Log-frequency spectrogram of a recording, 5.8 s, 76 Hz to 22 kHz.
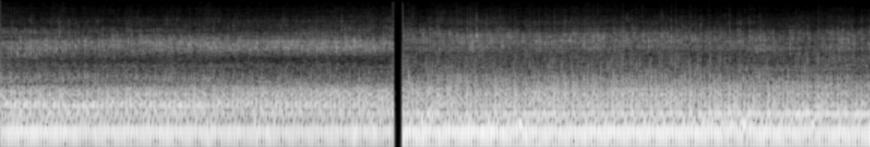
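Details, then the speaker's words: Restored 1935 Stancraft race boat inboard, the oldest known surviving Stancraft, with race intake manifolds that hold a high idle of about 2,000 rpm; fast, even burble at steady high idle with no misses, knocks or rattles. Normal high idle. "That one being a race boat, we're gonna have to actually paddle it out a little bit because it sits at about 2,000 RPM because of those intake manifolds."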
